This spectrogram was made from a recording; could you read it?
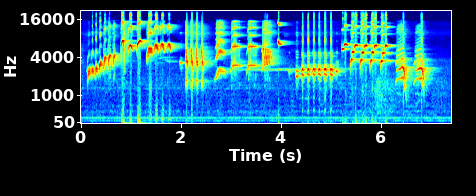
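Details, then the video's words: Loud, continuous Sunda robin (tledekan gunung) song for masteran: rising whistles, dense runs of rapid repeated notes, a held buzzy trill, then chiming upslurred phrases and two sweeping downslurs. "Masteran burung tledekan gunung || burung sulingan gunung"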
